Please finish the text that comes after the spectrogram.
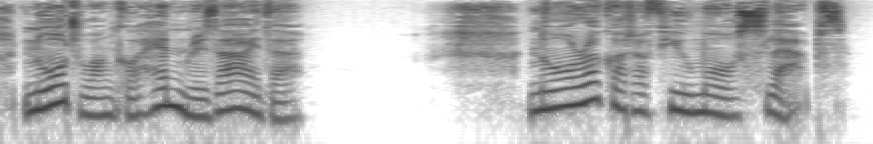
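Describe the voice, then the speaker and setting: A woman's voice: lowish voice, darkish tone, no echo. A woman reading scripted narration for a children's audiobook, close to a studio microphone.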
